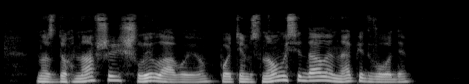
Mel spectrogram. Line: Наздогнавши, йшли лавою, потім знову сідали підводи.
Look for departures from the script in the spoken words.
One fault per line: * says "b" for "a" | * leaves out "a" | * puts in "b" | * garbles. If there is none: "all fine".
* puts in "на"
